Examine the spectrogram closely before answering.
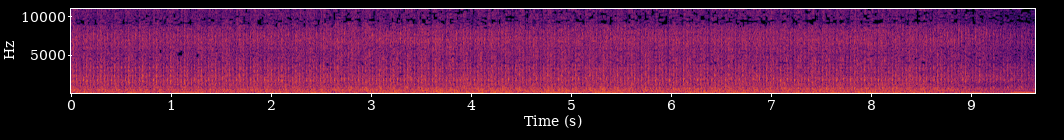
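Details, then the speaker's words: Škoda Octavia 2.0 TDI idling lumpy and shaking with an uneven pulsing beat, as if running on about 2.5–3 cylinders. Probably a faulty timing belt job, with timing shifted about 6–7 degrees (retarded injection). "To znamená, že ten motor ide tak na 2,5 až 3 až 3/4 valca."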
